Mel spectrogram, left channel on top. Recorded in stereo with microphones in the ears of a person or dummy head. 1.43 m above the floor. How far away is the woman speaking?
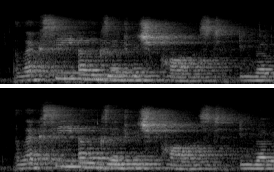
About 1.7 m.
